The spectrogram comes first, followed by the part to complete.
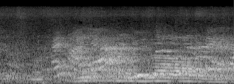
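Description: Young children's voices and chatter around a pool, with high-pitched calls from about half a second in.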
